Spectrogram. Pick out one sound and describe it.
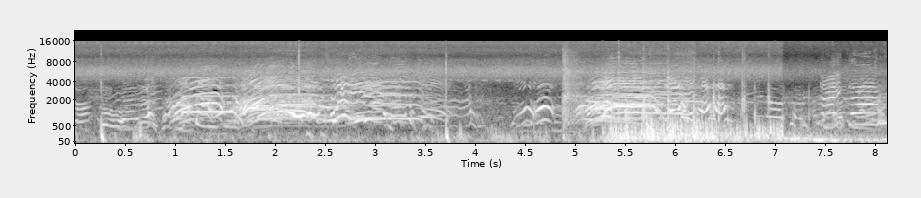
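A group of young women cheer and shout excitedly outdoors.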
